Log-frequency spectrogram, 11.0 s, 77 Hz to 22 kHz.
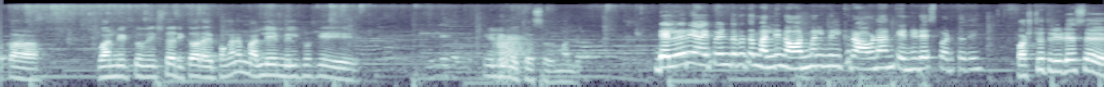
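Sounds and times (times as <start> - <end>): man speaking: 4.4 - 5.9.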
